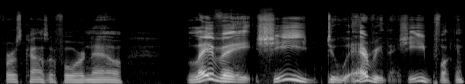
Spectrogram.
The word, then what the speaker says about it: Laufey: Her name is Leve. Okay. But it's spelled like Laufey or some shit.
